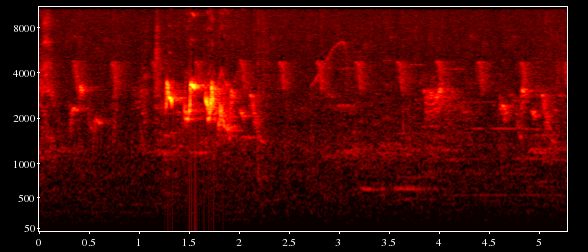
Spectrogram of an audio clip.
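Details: Red-whiskered bulbul, recently trapped from the wild, giving competition fighting song on 22 October 2018: one strong rolling warble after a second, then quieter scattered notes over a continuous line of faint high clicks.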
